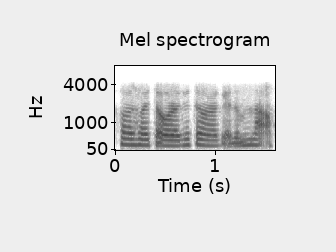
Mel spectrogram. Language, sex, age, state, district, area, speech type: Manipuri, female, 30-45, Manipur, Tengnoupal, rural, conversation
